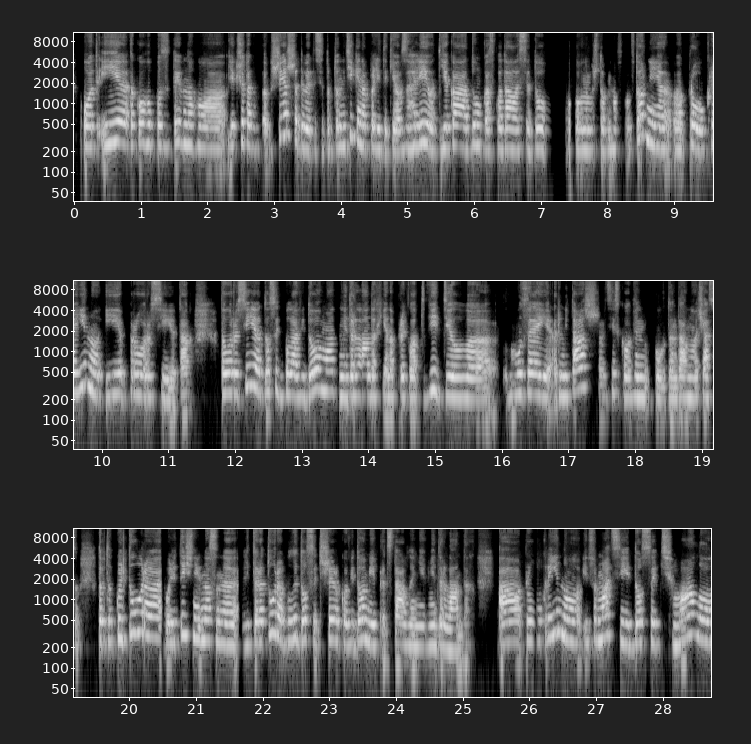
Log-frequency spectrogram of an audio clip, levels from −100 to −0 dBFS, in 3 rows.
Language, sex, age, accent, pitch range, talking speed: Ukrainian, female, 20-39, native, 215-255 Hz, 135 wpm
